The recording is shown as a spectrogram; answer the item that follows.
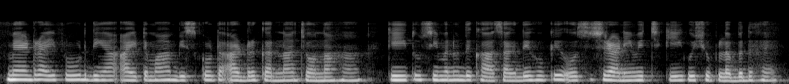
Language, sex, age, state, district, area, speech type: Punjabi, female, 30-45, Punjab, Tarn Taran, rural, read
